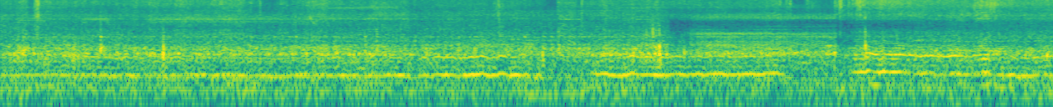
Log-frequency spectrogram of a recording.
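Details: Two female carpenter bees (Xylocopa appendiculata circumvolans) buzz-pollinating meadow-rue flowers along a railway in Japan, mid-August; a steady low droning buzz that breaks off and resumes in bursts over constant outdoor background noise.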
